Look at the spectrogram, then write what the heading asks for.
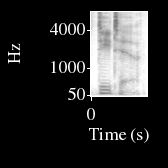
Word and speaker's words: Dieter: You have to pronounce it properly. It's Dita. Dita.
